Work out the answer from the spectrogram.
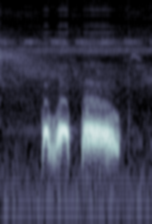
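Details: Spotted dove, a bird used as a trapping lure, gives one cooing phrase: a quick wavering double note, then a sustained smooth coo lasting half a second, clean and close.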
